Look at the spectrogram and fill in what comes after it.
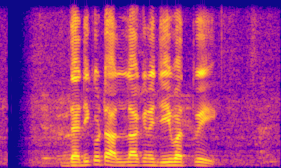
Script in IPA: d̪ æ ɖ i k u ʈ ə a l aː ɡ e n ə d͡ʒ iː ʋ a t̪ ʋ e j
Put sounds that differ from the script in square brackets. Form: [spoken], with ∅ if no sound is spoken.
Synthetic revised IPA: d̪ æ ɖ i k [o] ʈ ə a [lː] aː ɡ e n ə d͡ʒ iː ʋ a t̪ ʋ e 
